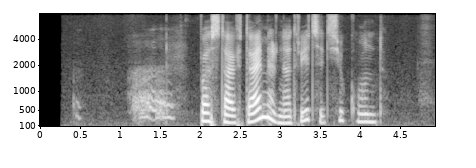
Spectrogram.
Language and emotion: Russian, neutral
